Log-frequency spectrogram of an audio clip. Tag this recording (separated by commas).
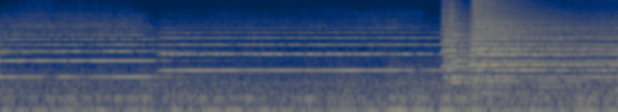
Music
